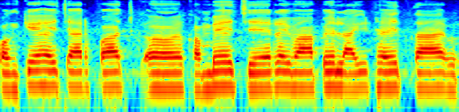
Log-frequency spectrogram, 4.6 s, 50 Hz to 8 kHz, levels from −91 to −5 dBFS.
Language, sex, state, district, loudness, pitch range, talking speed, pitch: Hindi, male, Maharashtra, Gondia, -14 LUFS, 150-155 Hz, 185 wpm, 150 Hz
